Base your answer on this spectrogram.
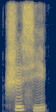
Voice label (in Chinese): "实习", Chinese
